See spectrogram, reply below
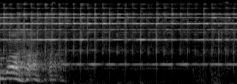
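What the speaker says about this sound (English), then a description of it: "I'm ringing the bell to scatter any dark forces that may be present" A bell is struck once to drive off dark forces, its bright metallic tone with steady high overtones ringing and slowly fading over a couple of seconds while a voice talks over it.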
